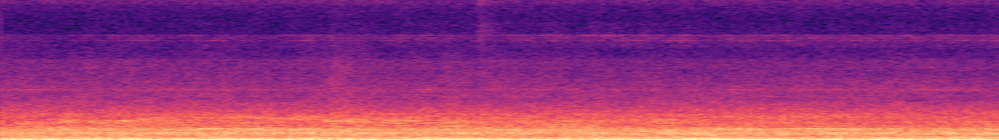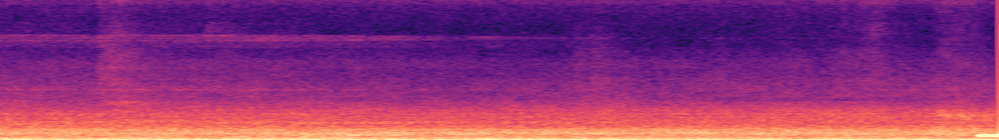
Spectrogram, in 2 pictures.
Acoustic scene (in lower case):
elevator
